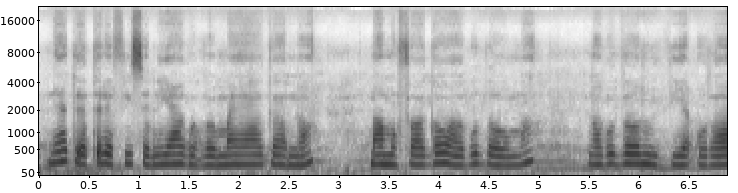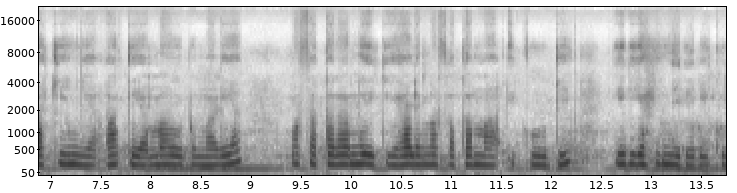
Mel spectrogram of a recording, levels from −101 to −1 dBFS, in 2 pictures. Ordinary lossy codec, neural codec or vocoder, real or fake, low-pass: none; codec, 44.1 kHz, 2.6 kbps, SNAC; fake; none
